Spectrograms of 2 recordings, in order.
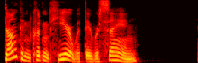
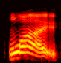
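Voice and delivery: louder, higher, wary jumper; suspicious man on a roof; 6 semitones higher, 5 dB louder than usual. Acted. Jumper on the roof answers the negotiator, suspicious. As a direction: bark it back, guarded and defensive.

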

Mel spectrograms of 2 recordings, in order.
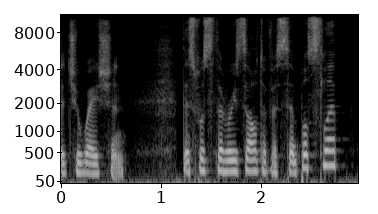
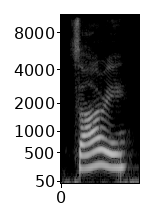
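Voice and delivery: higher, called up into the canopy; calling up; 5 semitones higher than usual. Acted. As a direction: call an apology upward. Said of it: "she called to Deborah".

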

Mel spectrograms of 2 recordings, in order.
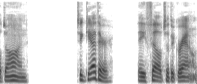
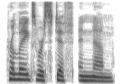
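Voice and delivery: ordinary delivery

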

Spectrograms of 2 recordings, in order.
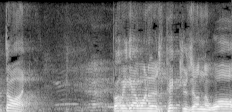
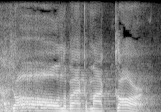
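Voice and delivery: ordinary delivery

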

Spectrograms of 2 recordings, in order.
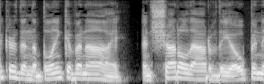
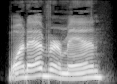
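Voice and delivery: higher, dismissive retort; curtly unsympathetic, raised pitch; unsympathetic brush-off; 6 semitones higher than usual. A narrator's reading. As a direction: dismiss him without sympathy. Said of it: "was the unsympathetic response again".

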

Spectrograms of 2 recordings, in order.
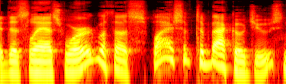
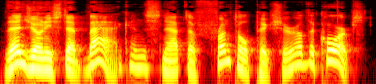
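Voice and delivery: ordinary delivery, nothing marked

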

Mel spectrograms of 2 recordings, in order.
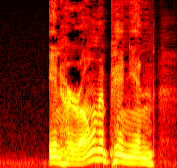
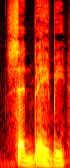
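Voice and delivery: usual speaking voice

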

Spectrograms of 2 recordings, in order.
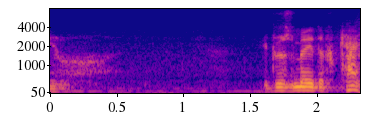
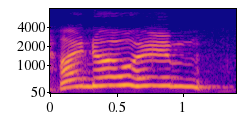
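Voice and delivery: much higher, slow cry of recognition; 13 semitones higher, 5 dB louder, slower than usual. Acted. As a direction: call it out high and drawn, startled. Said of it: "as though it cried".

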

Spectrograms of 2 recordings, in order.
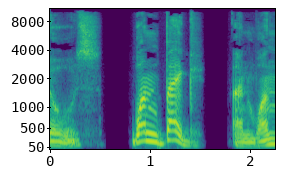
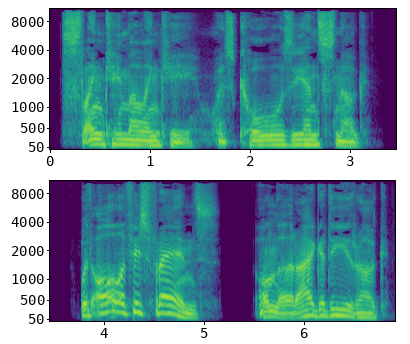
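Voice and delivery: softer and softer, winding down to sleep; fading bedtime story; 6 dB quieter than usual. A narrator's reading. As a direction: let the story drift off into a hush. Bedtime ending fades to quiet.

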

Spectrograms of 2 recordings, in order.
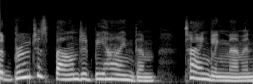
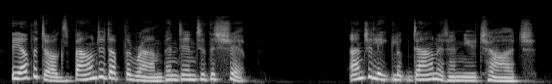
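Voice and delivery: ordinary delivery

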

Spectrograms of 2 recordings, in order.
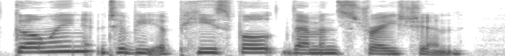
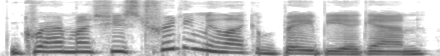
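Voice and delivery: put-on higher-pitched teenage grievance; whiny complaint; 6 semitones higher than usual. A narrator's reading. Teenager complaining to grandmother about her mother, mildly whiny. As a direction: appeal to Grandma, aggrieved.

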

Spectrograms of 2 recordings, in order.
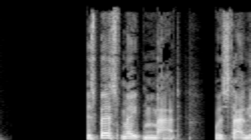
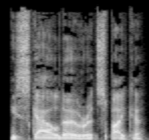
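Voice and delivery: plain reading voice

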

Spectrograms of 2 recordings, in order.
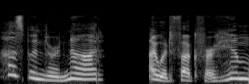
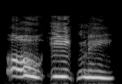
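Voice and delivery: high, louder, drawn-out cry; 10 semitones higher, 5 dB louder than usual. A narrator's reading. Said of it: "I cried".

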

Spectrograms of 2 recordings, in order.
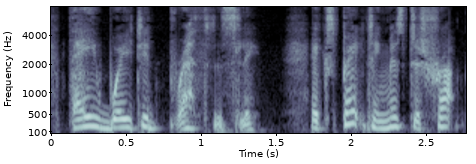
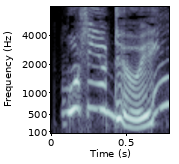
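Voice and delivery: much higher, curious question; curious teacher; 3 dB louder than usual. A narrator's reading. New teacher asking the children what they are doing, much higher. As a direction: ask brightly and surprised.

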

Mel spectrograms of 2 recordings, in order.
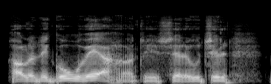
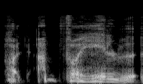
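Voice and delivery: higher, suppressed fury; soft but vehement protest; fierce restrained snarl; 8 semitones higher, 5 dB quieter than usual. A narrator's reading. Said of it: "snærer hun indædt".

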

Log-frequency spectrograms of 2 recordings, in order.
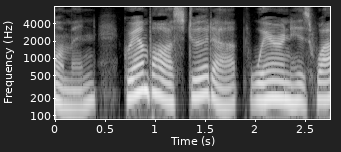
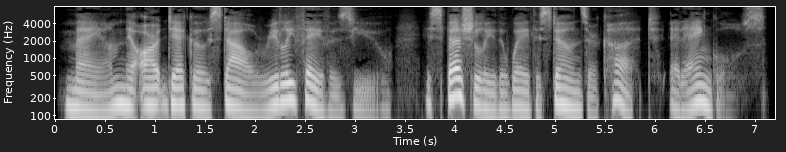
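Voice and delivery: Marie's low voice; 5 semitones lower, 4 dB quieter than usual. A narrator's reading.

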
